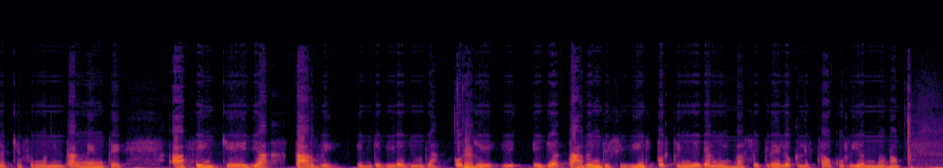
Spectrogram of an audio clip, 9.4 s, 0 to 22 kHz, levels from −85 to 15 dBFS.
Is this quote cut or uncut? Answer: cut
